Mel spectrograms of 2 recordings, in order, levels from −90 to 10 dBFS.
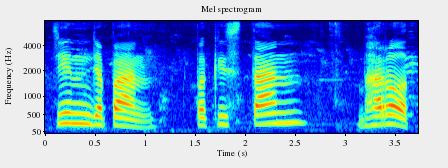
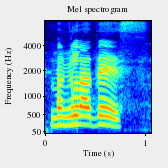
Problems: background conversations at intervals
